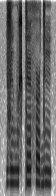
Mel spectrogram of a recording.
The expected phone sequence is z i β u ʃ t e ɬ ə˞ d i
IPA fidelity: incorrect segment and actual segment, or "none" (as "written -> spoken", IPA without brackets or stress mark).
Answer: ɬ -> θ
